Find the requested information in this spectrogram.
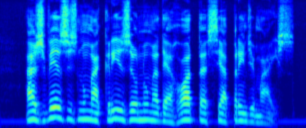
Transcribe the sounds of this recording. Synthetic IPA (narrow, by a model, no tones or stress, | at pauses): azvezɪznũmɐkɾizɪonũmɐd̪eɦɔt̪ɐsɪapɾẽnd͡ʒɪma̰js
